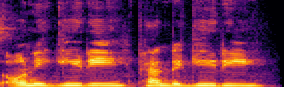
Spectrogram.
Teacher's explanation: It's not a hard R. It's a very soft R, and then their I's are E. They sound like E.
